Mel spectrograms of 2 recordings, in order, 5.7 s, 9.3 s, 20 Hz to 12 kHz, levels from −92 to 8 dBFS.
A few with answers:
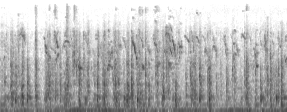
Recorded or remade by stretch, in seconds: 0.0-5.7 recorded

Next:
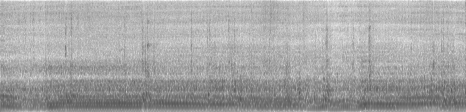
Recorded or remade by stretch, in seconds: 0.0-9.3 recorded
